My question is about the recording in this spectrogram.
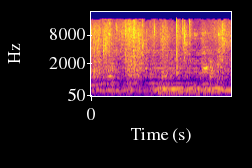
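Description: Plastic chip bag crinkling as a hand rummages inside it, over background music with a steady held note; a second, lower held note joins about a second in.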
